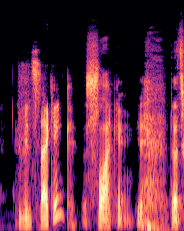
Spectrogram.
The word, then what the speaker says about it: Slaking: Slaking. Yeah, that's correct. He pronounces it Slaking, which I don't know about. No. I don't know about that. That doesn't make sense. It's slack off. It's like from slacking.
